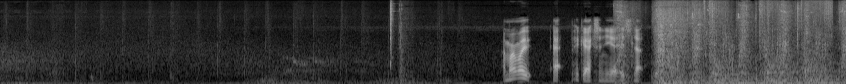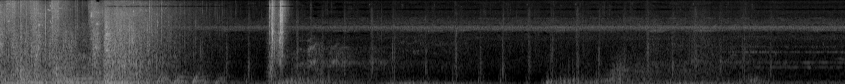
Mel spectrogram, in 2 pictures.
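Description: Footsteps patter quickly on hard ground and grass.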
